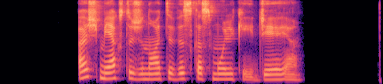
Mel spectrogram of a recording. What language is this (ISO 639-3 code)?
lit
